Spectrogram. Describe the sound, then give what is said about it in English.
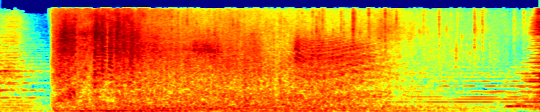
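A huge starship explodes with a sudden loud boom that swells into a long, dense roar and rumble, easing slowly over several seconds, with a small extra burst near the end. “It just exploded.”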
